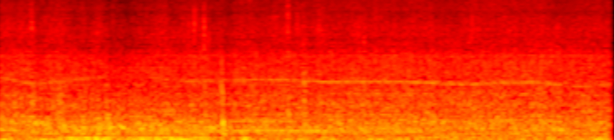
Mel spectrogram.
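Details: A vehicle engine drones steadily under wind noise, with a faint low hum and one small knock, then the sound cuts off abruptly; no animal is heard.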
